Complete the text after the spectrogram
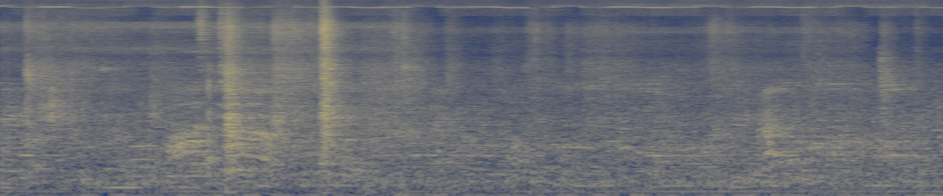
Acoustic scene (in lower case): crowded indoor space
